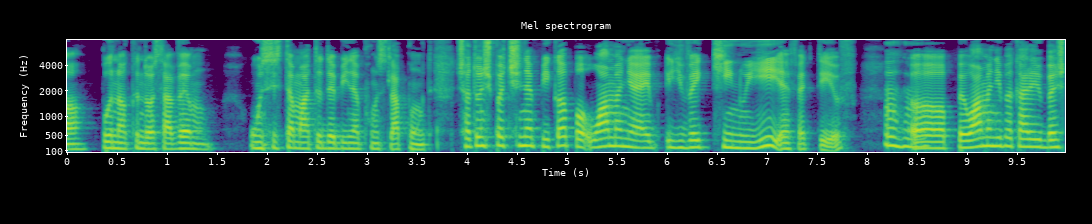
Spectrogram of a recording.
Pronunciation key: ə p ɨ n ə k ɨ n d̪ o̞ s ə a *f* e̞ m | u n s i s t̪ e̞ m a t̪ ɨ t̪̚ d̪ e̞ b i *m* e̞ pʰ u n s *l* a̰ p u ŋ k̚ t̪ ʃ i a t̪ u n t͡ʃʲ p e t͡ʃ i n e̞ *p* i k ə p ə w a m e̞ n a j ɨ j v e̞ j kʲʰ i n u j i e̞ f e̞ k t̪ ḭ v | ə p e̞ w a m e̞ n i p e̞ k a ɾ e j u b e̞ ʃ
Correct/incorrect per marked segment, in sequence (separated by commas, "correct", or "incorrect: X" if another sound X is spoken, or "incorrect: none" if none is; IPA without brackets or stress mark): incorrect: v, incorrect: n, correct, correct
